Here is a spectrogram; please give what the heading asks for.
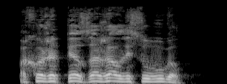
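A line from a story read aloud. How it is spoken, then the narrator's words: Shouted. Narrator (Russian): крикнул я Владимиру Вениаминовичу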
